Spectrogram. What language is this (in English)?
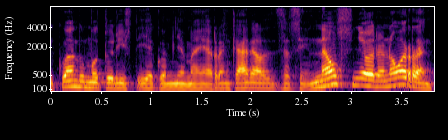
Portuguese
